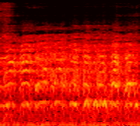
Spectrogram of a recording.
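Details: At least two Laughing Kookaburras call from just above a tree outdoors, one starting after another, in loud chorus: rapid, rolling, laughing cackles and hoots that rise and tumble over each other without a pause.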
